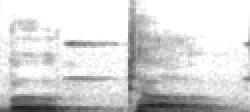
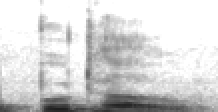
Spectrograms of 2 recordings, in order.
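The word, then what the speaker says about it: Buddho: T people uh use the Expression buo buo so buo which is uh a way of saying Buddha um but in two syllables Bud to as a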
